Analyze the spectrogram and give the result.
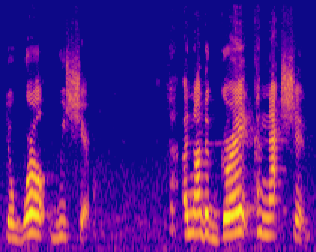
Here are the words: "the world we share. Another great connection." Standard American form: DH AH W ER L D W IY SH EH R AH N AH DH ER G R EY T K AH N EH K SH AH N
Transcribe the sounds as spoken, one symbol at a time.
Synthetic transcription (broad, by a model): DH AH W ER L D W IY SH EH R AH N AH DH ER G R EY T K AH N EH K SH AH N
